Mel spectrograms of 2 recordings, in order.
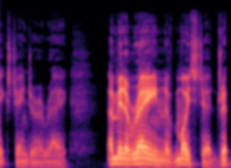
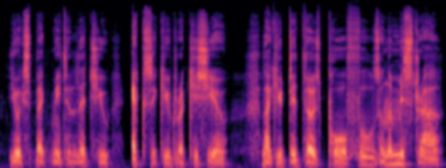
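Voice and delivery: low, hissed fury; angry hiss; 3 semitones lower, 6 dB quieter than usual. A narrator's reading. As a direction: hiss it through your anger. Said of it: "his words were an angry hiss".

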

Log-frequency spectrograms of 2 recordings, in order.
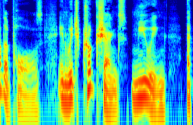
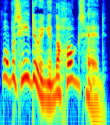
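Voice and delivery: high, loud astonished question; stunned; 6 dB louder than usual. A narrator's reading. Boy questioning his godfather, stunned. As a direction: blurt it out in high-pitched disbelief. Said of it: "said, stunned".

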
